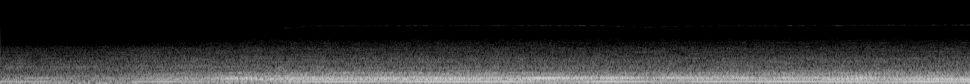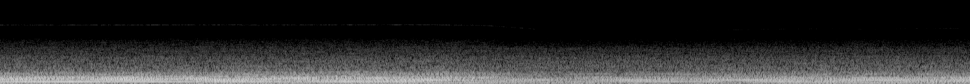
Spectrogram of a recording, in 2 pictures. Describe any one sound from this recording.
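A heavy truck engine drones steadily, rising and falling in pitch.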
